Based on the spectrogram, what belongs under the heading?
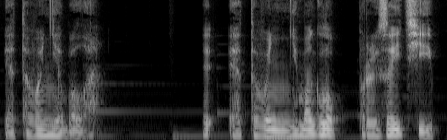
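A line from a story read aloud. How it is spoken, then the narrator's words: Barely audible. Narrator (Russian): произнес он еле слышно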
